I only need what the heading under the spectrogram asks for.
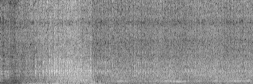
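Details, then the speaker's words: Ford Fox Body Mustang project car, throttle body cleaned and Gorilla tape used as a gasket, fresh gas added: catches, flares up briefly, then settles into a steady even idle with no misses or knocks. "listen to that baby purr what I mean granted so Gorilla tape works um it just needed some gas just needed some gas"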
